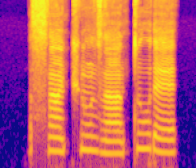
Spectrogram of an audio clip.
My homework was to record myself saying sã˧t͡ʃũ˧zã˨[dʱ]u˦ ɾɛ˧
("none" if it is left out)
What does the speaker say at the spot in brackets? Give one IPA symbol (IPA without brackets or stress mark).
t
